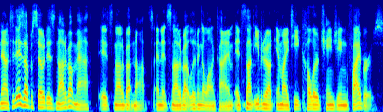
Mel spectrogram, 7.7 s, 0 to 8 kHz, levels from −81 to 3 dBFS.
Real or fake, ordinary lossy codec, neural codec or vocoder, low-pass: real; Opus, 32 kbps; none; 7.2 kHz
